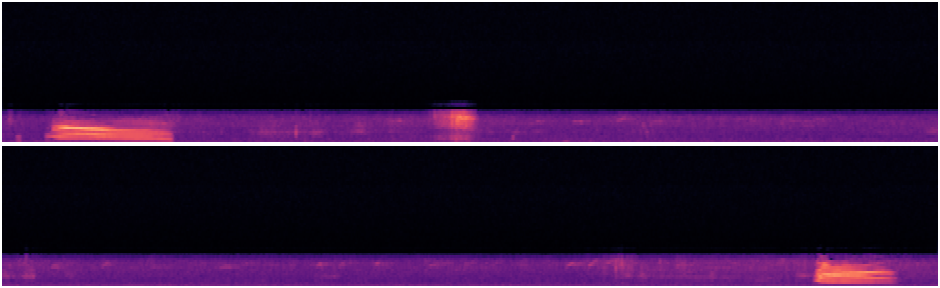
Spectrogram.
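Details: White domestic cat, a friendly visitor that climbs onto a person's knees, gives two drawn-out descending meows, one near the start and one near the end, separated by a long stretch of low background rumble.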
